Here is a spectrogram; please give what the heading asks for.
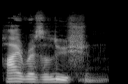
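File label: "high-resolution", English, British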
